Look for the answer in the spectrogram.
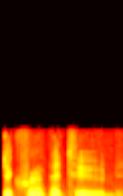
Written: decrepitude

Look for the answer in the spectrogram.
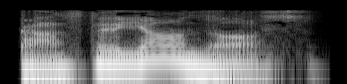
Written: Castellanos

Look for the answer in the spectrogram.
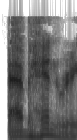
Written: abhenry

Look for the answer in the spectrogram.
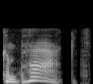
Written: compact

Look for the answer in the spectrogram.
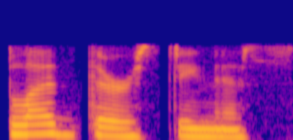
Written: bloodthirstiness

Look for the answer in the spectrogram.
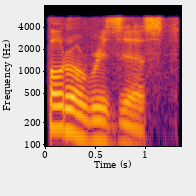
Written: photoresist

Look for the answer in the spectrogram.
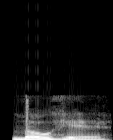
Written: louhi

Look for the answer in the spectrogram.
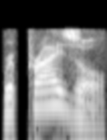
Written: reprisal

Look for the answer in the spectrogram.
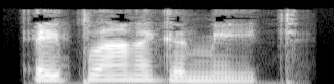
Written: aplanogamete

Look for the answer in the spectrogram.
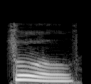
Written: ful

